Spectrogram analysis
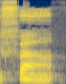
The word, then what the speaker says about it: ف: Firstly, fa, it happens, or the pronunciation of it happens when the bottom lip meets the upper teeth. Fa, fa, fa. And it's just the same, it's almost the same as the F sound in English.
